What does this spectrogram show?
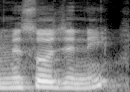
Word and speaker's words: misogyny: Gynaecologist होता है जो औरतों की इलाज करता है, तो जो ये जो गायनी है, हालांकि यहाँ पे इसका प्रोनाउंसिएशन जिनी है, मिसोजिनी। तो औरतों के खिलाफ जो सोच होती है वो मिसोजिनी कहलाती है।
